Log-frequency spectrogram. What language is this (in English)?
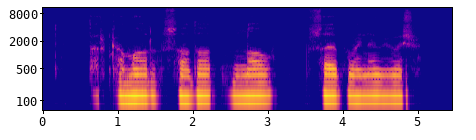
Pashto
